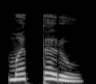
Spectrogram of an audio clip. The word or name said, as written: ಮದಿರೆ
